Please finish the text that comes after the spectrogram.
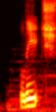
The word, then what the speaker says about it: Leech: Leech, Leech, it rhymes with beach.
